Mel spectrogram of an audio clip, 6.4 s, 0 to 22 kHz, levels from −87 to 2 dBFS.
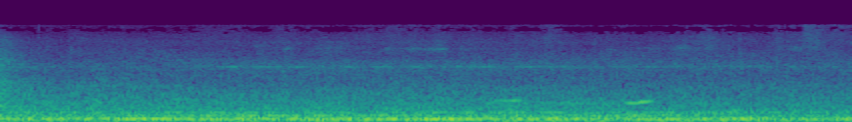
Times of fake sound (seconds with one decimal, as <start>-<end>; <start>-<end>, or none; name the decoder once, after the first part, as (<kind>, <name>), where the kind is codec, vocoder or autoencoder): none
